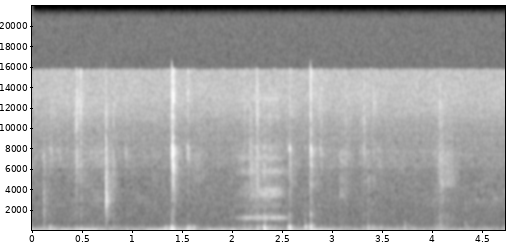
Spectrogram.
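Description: Near silence with a few faint small clicks as fingers work a leather watch strap and its lug pin into the watch case's lug holes.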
